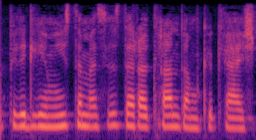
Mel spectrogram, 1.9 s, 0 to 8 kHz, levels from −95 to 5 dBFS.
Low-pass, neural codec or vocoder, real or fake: 7.2 kHz; codec, 24 kHz, 0.9 kbps, WavTokenizer, medium speech release version 2; fake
